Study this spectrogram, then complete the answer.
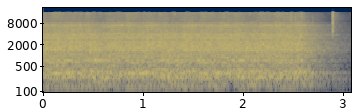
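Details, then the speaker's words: Gravely 814 tractor after sitting outside for years: sluggish labored cranking that never catches; battery believed good, dropping to 11.3 V while cranking; owner suspects the starter may be unhappy, not confirmed. "well she cranks I know this battery is not dead or I'm pretty confident this battery's not dead but uh man it's that slow"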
